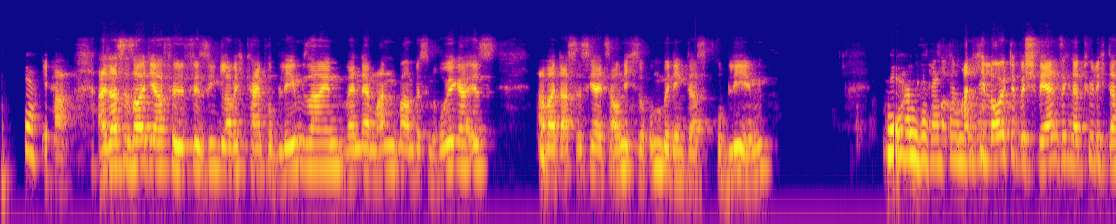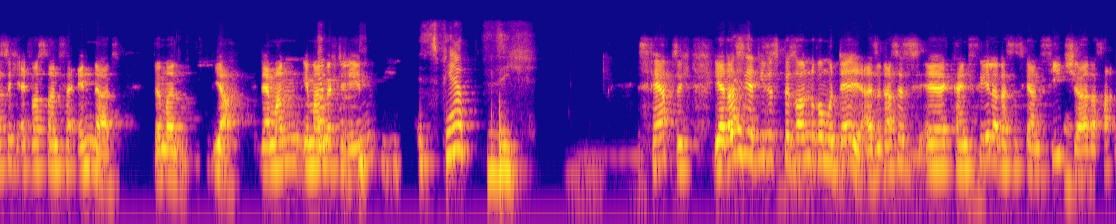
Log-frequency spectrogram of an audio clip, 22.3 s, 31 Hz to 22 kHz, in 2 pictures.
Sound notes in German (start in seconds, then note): 15.3 lallt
